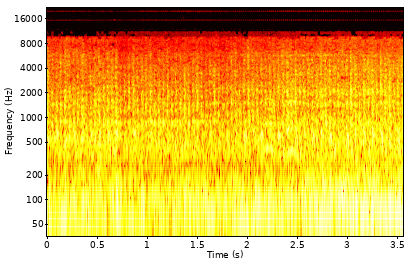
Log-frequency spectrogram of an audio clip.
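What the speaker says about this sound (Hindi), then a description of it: "वो खुद ट्रैक्टर चलाते हुए नजर आ रहे हैं" Salman Khan's farm tractor engine runs at a steady idle: a dense, even rumble with a knocking undertone that holds constant and loud with no breaks.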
